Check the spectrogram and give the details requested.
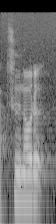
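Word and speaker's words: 募る: Nó đọc là tsunoru.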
